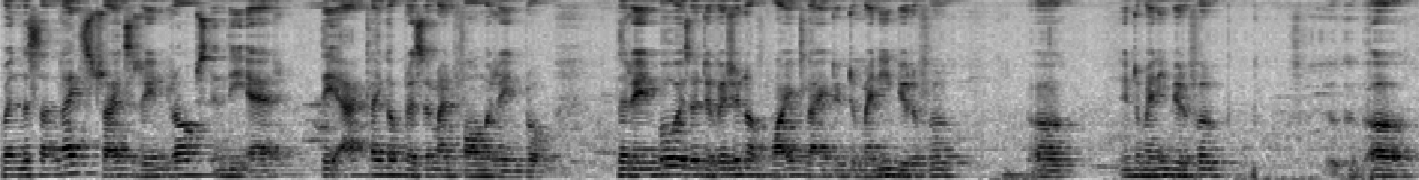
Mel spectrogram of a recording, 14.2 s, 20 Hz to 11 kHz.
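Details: 24-year-old man who stammers, recorded before stammering therapy, reading the Rainbow Passage with repetitions. Stuttering.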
